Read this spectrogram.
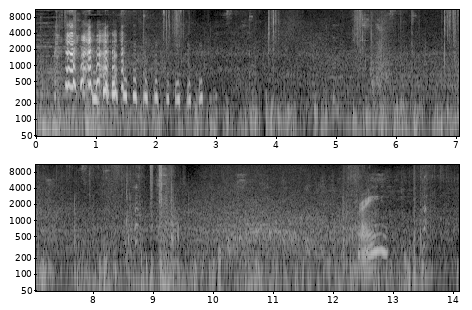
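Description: Quick footsteps thud on soft sand.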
